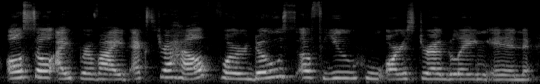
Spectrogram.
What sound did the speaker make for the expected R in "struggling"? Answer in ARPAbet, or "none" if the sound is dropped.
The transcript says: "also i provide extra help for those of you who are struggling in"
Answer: R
